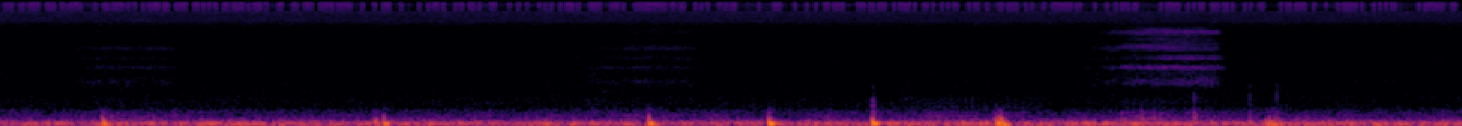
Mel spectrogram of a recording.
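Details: Nala, a five-month-old Pungsan puppy living in the United States, snores while asleep: soft, low rumbling breaths with irregular pulses every one to two seconds, plus a brief faint high rustle near the end.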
